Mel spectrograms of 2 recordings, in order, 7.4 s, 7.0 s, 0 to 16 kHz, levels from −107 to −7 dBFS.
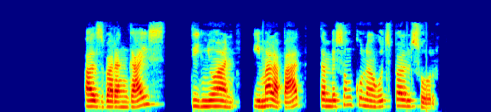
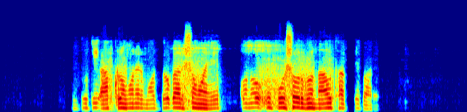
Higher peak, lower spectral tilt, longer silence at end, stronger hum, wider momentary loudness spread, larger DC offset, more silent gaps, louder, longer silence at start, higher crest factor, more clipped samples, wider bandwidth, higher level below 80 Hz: about the same, -2 dBFS vs -2 dBFS; second, -6 dB/octave vs -9 dB/octave; second, 0.85 s vs 1.4 s; neither; second, 11 LU vs 18 LU; neither; first, 2.49-2.87 s, 3.63-3.79 s, 4.61-4.81 s vs 5.25-5.30 s; about the same, -18 LUFS vs -16 LUFS; about the same, 1.3 s vs 1.25 s; about the same, 18 dB vs 16 dB; neither; first, 7.6 kHz vs 6.6 kHz; about the same, -62 dBFS vs -58 dBFS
